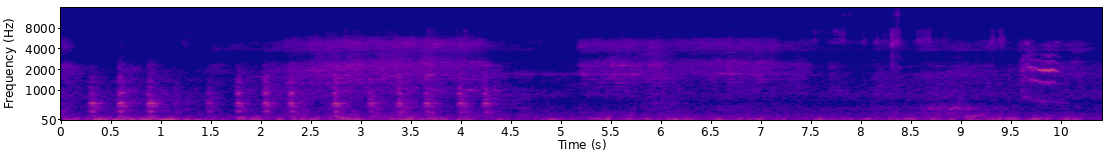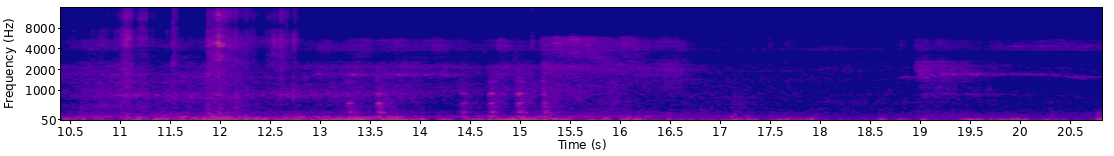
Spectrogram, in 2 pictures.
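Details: Cat and kitten, described as cute and friendly, giving several drawn-out, harmonic meows in bursts of a few seconds each. Steady low rumble and scattered clicks and knocks run underneath.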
